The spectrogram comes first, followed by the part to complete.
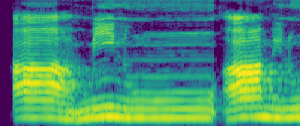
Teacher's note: قیلا لہم آمینو میں کھڑا زبر ہے، حمزہ پہ کھڑا زبر ہے، تھوڑا سا کھینچ کے پڑھیں گے، اور یہاں پر واو مدہ ہے۔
